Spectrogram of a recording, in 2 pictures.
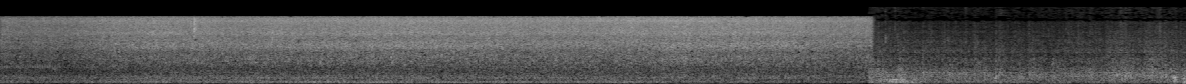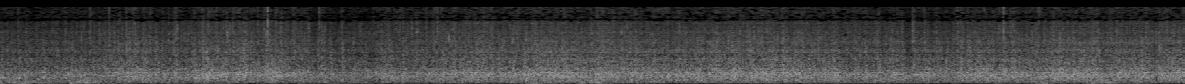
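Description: Heavy rain pouring down on a flooded street, a steady hiss. About eleven seconds in it changes to a lower, rougher wash of rain and running floodwater, with cars and motorbikes driving through the water.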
